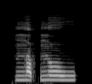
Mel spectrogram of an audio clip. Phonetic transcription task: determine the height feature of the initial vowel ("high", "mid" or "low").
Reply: low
